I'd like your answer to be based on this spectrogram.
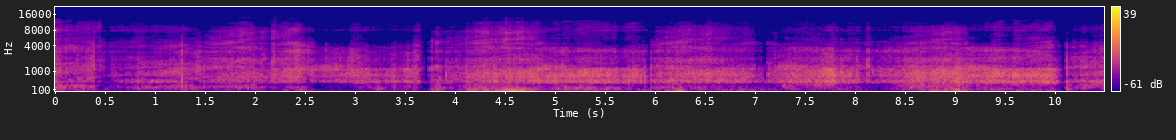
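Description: Long acrylic nails scratch and tap the top of a small brown corrugated cardboard Arteza basswood blocks box, likely holding wood blocks, resting on a fluffy rug. A steady, dry papery scraping fills the clip, concentrated in the midrange, with a few brief pauses and light taps between strokes.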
